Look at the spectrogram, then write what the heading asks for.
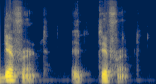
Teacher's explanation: oh, well, you forgot your vowel there, just like other people from Alberta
